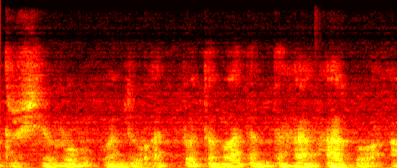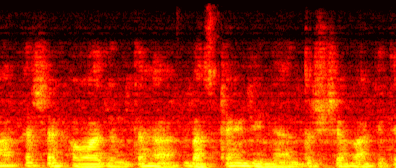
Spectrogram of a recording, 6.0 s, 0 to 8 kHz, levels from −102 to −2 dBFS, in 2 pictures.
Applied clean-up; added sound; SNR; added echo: none; none; none; reverberation time 0.2 s.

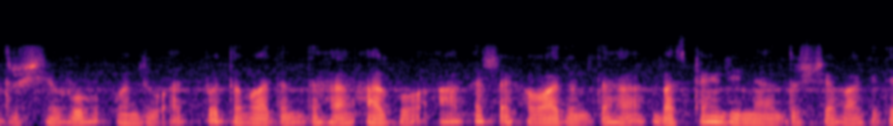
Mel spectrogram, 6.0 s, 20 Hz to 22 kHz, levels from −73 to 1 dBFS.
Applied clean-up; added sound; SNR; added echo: none; none; none; none.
